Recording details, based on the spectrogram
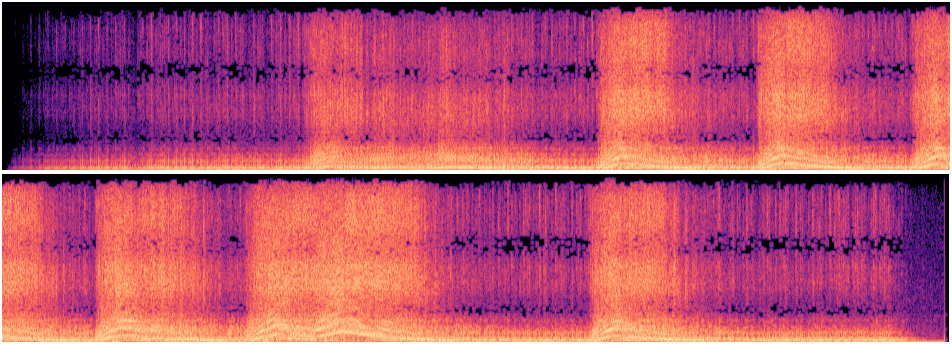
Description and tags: vrooming Sound of an engine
